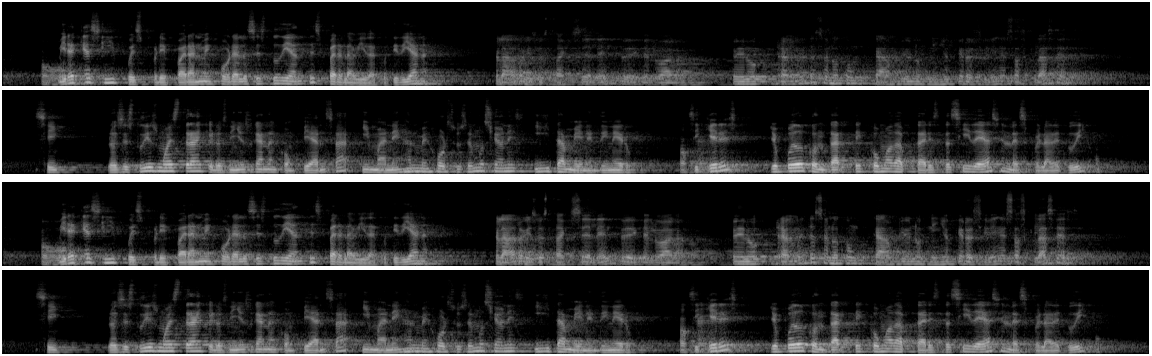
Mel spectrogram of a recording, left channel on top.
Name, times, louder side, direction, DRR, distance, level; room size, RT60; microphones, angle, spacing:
voice 1, 0.6-4.3 11.8-12.1 12.5-17.8 18.6-18.8 19.2-22.3, left 1 dB, 5° left, 8 dB, 0.3 m, -26 dB
voice 2, 4.9-6.8 7.3-10.7 18.3-18.7, right 2 dB, 55° right, 4 dB, 1.5 m, -33 dB
14.5 x 8.7 x 7.9 m, 2.2 s
head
